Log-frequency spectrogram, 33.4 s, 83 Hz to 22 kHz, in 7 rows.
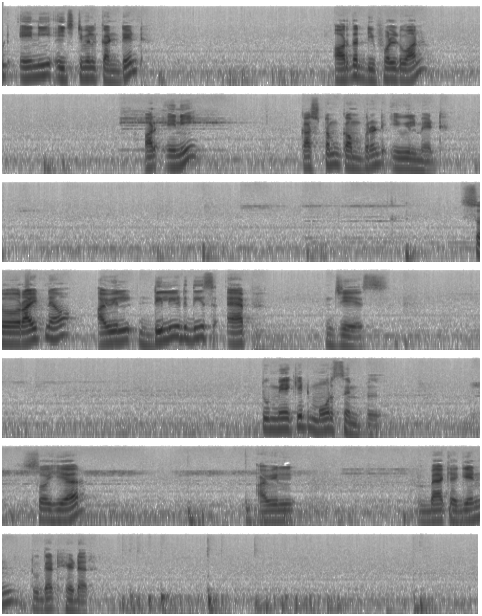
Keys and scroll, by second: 3.7 ctrl+s, 33.1 ctrl+s.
